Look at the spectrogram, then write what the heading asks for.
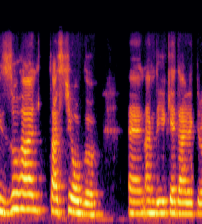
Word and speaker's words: Tascioglu: please please tell me what your surname is pronounce it properly for me thank you sarah my name is zuhal tastioglo and i'm the uk director of ivf turkey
